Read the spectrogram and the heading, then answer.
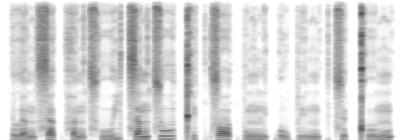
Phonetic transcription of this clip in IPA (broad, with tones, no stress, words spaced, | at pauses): lɐ˨˩ŋ sɐ˧k̚hɐ˨˩ŋt͡sʰuː˨jt͡sɐ˥ŋ t͡suː˥t̚kʰɪ˨˥k̚t͡sɔː˧t̚ pʊ˥ŋn̪ɪ˧k̚o˨˥wpɪ˨˥ŋ | t͡sɵ˨t̚kʰʊ˨˥ŋ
